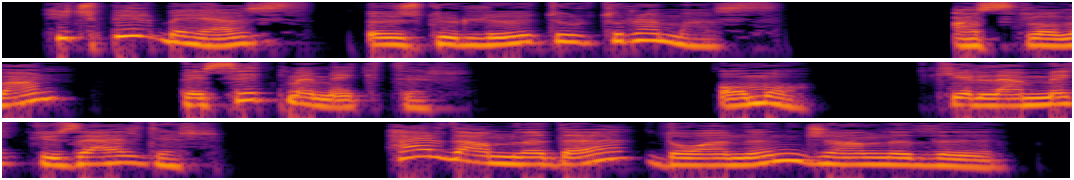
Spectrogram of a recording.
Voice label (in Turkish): REKLAM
